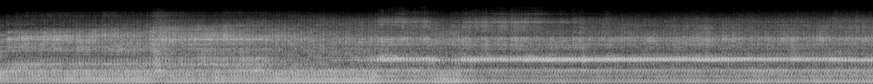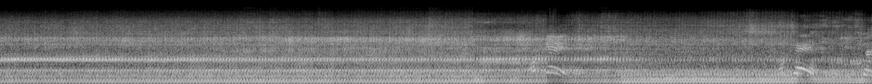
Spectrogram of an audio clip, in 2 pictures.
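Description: A Firman FDW300C inverter welding generator runs steadily at maximum amperage, a continuous droning engine hum with a whining tonal note, loud and unbroken throughout.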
